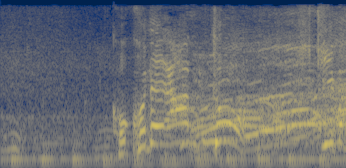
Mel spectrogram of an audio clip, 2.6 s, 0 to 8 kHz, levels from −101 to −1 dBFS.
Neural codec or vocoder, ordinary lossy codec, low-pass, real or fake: none; AAC, 32 kbps; 7.2 kHz; real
